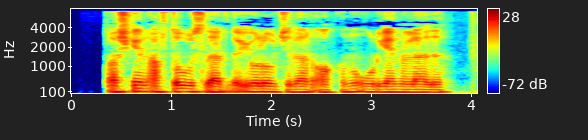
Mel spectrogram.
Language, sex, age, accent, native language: Uzbek, male, 18-24, Farg'ona, Uzbek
